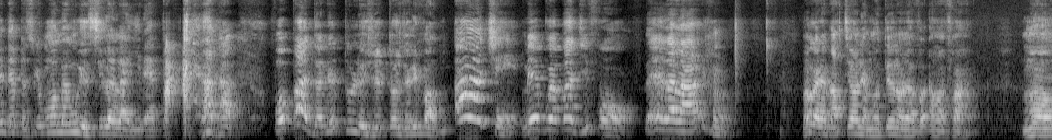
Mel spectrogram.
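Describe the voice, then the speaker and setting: A man telling a story in a lively, casual way, often laughing and acting out the people he quotes. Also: on the high side, distant mic. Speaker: vlogger telling a travel story. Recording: roomy echo, voice away from the mic.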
